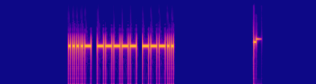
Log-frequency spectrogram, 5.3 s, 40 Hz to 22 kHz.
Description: Morse code, heard as a keyed tone, about 34 wpm, 700 Hz. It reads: 408
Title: Numbers - 3-Digit 35wpm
